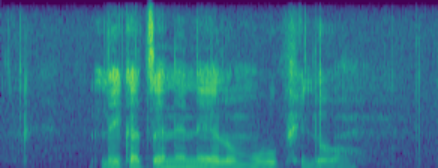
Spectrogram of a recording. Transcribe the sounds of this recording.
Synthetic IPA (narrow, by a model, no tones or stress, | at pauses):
lɪkʼat͡sʼɛnɛnɛlɔmobʊpʰiloːŋ̩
